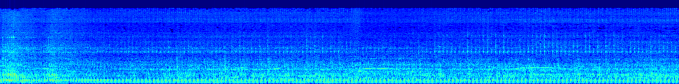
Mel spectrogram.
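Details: Yamaha Mio Z fitted with a new block and piston set a few months earlier: loud rapid steady metallic clatter at idle; worn piston slapping in a scored bore plus a loose connecting rod.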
